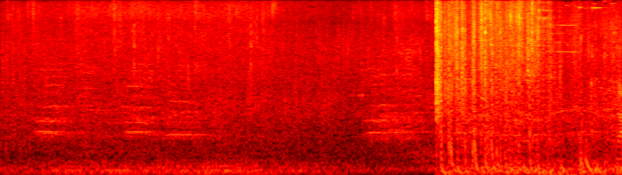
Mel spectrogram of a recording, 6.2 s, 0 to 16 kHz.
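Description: Gunfire from a Call of Duty League Champs 2025 match: a dense burst of rapid shots breaks in loud and close partway through, following quieter game ambience.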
